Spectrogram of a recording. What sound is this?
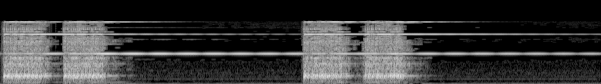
BT 706 Telephone Bell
